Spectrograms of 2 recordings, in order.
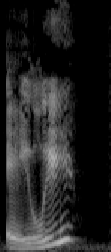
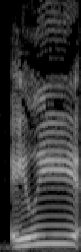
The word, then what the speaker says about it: Ailee: Also in 2010, here's another, I think, like, big one that you gotta talk about, and this is Aile. – Mm-hmm. – That's spelled A-I-L-E-E.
